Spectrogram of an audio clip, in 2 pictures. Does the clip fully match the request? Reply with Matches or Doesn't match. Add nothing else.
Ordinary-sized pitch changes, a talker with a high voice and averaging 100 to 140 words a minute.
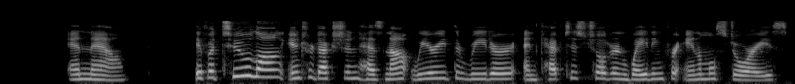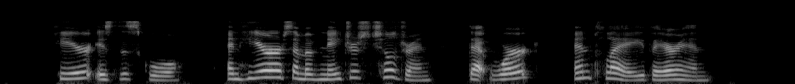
Matches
